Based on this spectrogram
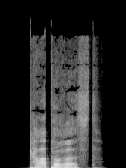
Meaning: second-person singular subjunctive I of kapern
- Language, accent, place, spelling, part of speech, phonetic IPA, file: German, Germany, Berlin, kaperest, verb, [ˈkaːpəʁəst], De-kaperest.ogg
